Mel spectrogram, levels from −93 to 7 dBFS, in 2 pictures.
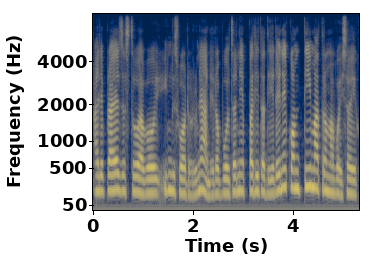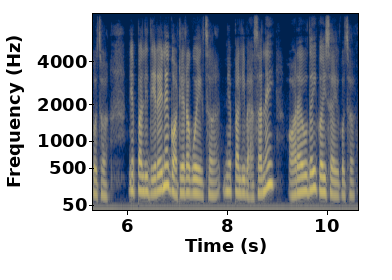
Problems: constant background noise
